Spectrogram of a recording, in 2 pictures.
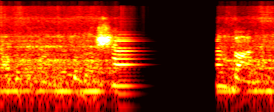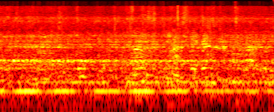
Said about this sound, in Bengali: Shahbag this train is bound for Uttara North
